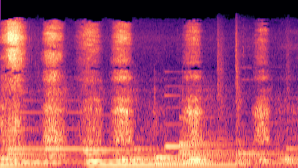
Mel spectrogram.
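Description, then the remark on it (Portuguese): A voice imitates an alligator snorting and panting, with quick, rhythmic heavy breaths repeating over sustained musical tones playing underneath. “De repente, sem dar tempo de mais alguém chegar, o jacaré bufou e começou a ofegar.”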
